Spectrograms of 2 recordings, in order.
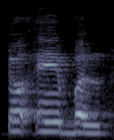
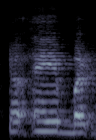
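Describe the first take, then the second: Both takes have the same delivery.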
